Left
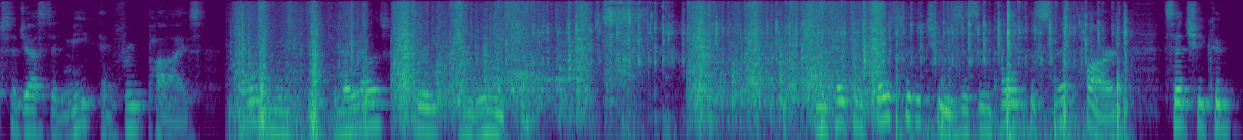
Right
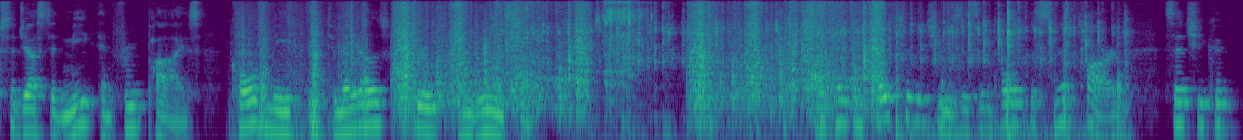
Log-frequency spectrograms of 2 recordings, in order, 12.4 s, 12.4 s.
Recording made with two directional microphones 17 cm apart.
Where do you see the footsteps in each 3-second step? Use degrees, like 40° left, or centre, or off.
40° left, 10° right, centre, 30° left.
